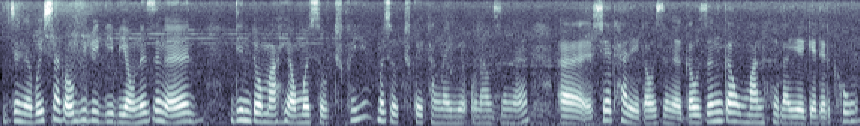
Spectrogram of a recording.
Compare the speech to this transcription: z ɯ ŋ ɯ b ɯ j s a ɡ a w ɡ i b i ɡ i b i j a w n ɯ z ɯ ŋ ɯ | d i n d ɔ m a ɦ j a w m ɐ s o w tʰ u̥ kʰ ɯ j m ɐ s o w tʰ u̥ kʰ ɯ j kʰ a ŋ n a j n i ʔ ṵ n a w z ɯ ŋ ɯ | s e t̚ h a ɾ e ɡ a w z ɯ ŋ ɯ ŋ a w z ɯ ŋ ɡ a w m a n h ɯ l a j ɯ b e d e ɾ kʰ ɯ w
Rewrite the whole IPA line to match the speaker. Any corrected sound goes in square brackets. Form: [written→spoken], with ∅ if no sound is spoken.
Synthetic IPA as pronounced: z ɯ ŋ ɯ b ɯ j s a ɡ a w ɡ i b i ɡ i b i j a w n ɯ z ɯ ŋ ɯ | d i n d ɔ m a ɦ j a w m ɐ s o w tʰ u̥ kʰ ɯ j m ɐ s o w tʰ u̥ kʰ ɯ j kʰ a ŋ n a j n i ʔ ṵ n a w z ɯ ŋ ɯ | s e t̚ h a ɾ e ɡ a w z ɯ ŋ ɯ [ŋ→ɡ] a w z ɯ ŋ ɡ a w m a n h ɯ l a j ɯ [b→ɡ] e d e ɾ kʰ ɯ w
